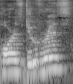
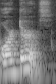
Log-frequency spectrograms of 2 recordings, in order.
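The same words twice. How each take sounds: First: It is pronounced as spelled, English-style. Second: It is pronounced the French way. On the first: The speaker calls it wrong. "You don't you don't pronounce it just the way you spell it" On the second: The speaker calls it right. "No, they serve you hors d'oeuvres. because it comes from French"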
